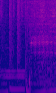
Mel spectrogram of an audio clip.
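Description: Sheep bleating in a video game, a short close wavering bleat over a low background hum.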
